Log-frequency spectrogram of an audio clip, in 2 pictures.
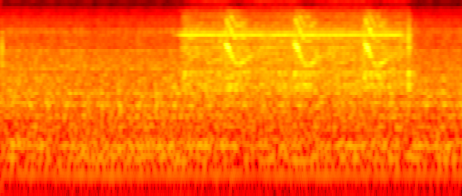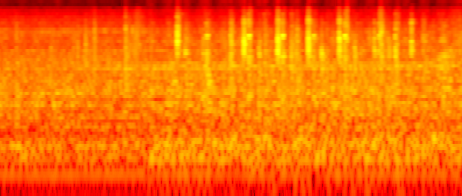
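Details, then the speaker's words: Farm diesel idling with a hydraulic spool lever left slightly off centre: idle lopes unevenly, dipping and hunting under slight drag, then clears once the lever is centred; uneven idle from hydraulic load. "got weird idle can you hear [Laughter] it there why what it's a hydraulic I don't know that's I got a spool slightly in on the so to whoever's in charge of that might be the reason"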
